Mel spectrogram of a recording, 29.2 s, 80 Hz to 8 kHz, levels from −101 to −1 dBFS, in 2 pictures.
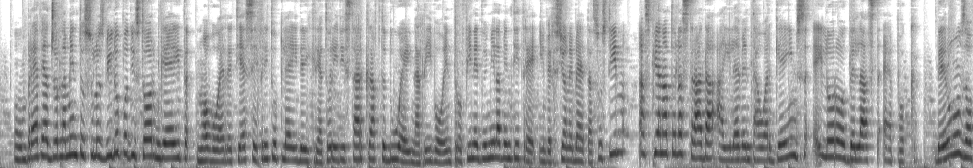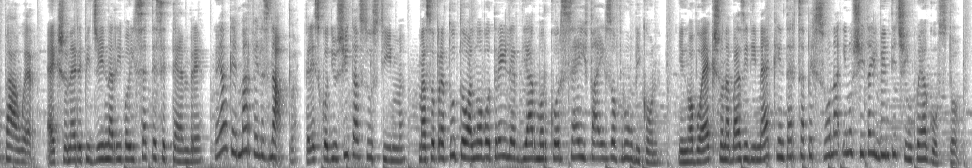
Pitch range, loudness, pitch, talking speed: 220-275 Hz, -28 LUFS, 245 Hz, 175 wpm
